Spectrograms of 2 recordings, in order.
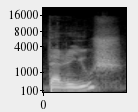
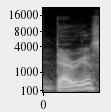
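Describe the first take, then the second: First: The name ends with a sh sound. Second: The name ends with a plain s sound. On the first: This is the original form of the name. "it's actually a Persian name called. It's pronounced Dariush" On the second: This form is easier for most people to say. "we say Darius because it's just easier for people to say it"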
